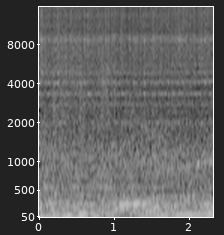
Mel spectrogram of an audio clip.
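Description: Food frying in a lidded pan on a gas stove: a steady crackle over a low rumble.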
